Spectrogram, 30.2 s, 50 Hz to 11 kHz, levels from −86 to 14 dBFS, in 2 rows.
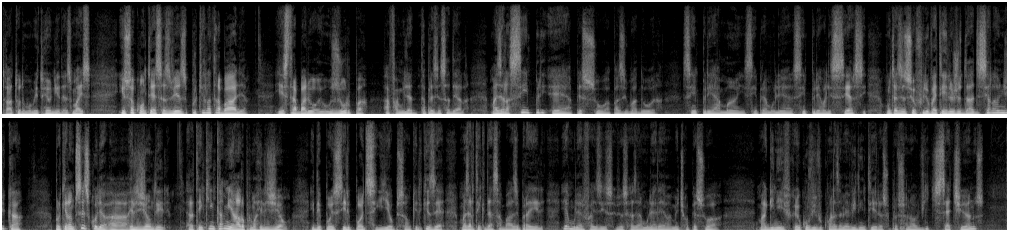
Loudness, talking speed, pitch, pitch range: -18 LUFS, 225 wpm, 140 Hz, 130-155 Hz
